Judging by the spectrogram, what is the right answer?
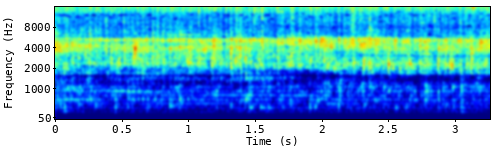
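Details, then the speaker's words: Panasonic 7 kg top-load automatic washing machine after its corroded control board was replaced, water level set to middle: steady hiss and splash of water filling evenly, with no buzzing or stuttering valve; normal fill. "So dyan, ipinos ko, minto yung pasok ng tubig. Okay na. So yan, start ulit."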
